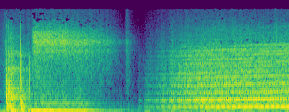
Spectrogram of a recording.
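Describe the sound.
Pumps start up aboard a freighter with a loud mechanical roar. It dips briefly, then settles into a steady, droning machine hum with a sustained tonal whine.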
